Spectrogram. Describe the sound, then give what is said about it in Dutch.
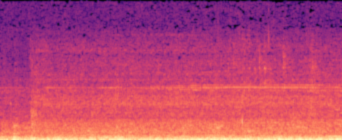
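A steady, low mechanical rumble of a water jet pump being switched on, droning evenly at a constant loudness with no pauses. “Ik ga nou de pomp aanzetten.”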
